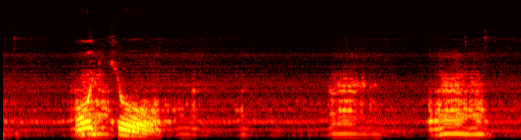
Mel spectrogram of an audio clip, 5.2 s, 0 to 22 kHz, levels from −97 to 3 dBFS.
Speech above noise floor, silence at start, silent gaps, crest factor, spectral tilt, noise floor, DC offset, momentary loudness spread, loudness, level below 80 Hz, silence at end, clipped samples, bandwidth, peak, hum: 33 dB; 0.05 s; none; 22 dB; -9 dB/octave; -59 dBFS; under 0.1%; 22 LU; -28 LUFS; -78 dBFS; 0.35 s; under 0.1%; 7.2 kHz; -10 dBFS; none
